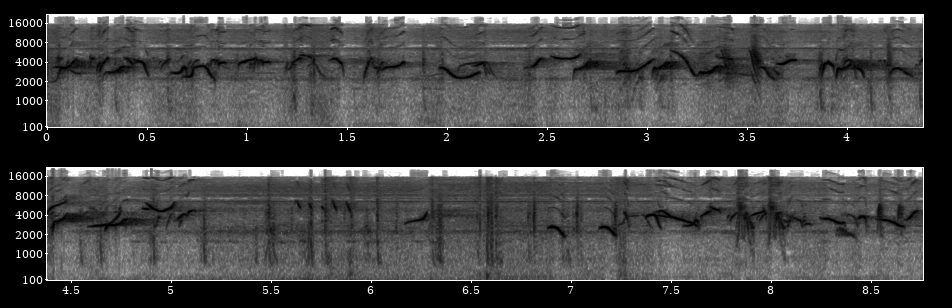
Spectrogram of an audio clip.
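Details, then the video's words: Small leafbird (ijo mini, daun) in loud, busy song: dense runs of looping whistles and chirps, a brief quieter lull around the middle, then scattered sharp notes. "suara ijo mini (daun)ribut paling ampuh"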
